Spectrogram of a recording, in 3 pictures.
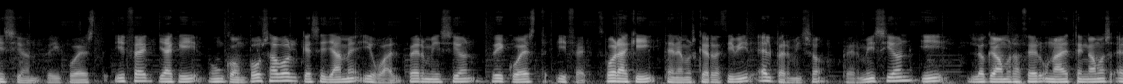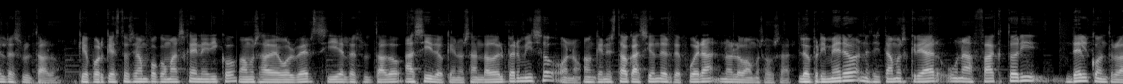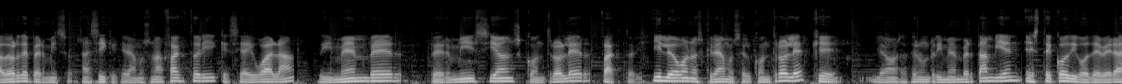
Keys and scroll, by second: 2.9 Return, 6.2 ctrl+shift+Left, 6.9 ctrl+shift+Right, 9.2 Tab, 13.2 Tab, 18.4 ctrl+alt+o, 28.1 Tab.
